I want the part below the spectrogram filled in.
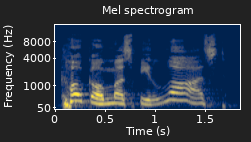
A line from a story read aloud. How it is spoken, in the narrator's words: cried aloud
